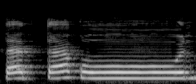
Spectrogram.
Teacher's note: تتقون قاف مستعلیہ ہے مد عارض للسکون ہو رہا ہے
